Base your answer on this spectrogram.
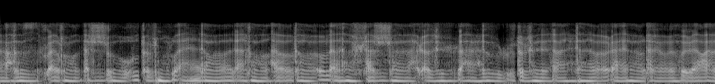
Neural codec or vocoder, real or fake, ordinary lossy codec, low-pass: autoencoder, 22.05 kHz, a latent of 192 numbers a frame, VITS, trained on many speakers; fake; none; 7.2 kHz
